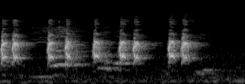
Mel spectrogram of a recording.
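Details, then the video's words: Trucukan, or yellow-vented bulbul, giving fast 'ngekek' chatter: a few rough, buzzy paired notes spaced about half a second apart, loud and close, against a quiet background. "Suara Unik Burung Trucukan Ngekek Panjang Sangat Cepat Bikin Nyaut"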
